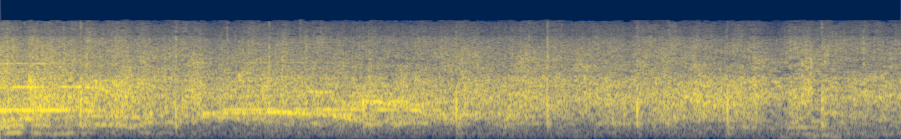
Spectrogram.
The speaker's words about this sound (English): So there you heard the applause when she said we need a ban on assault weapons.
